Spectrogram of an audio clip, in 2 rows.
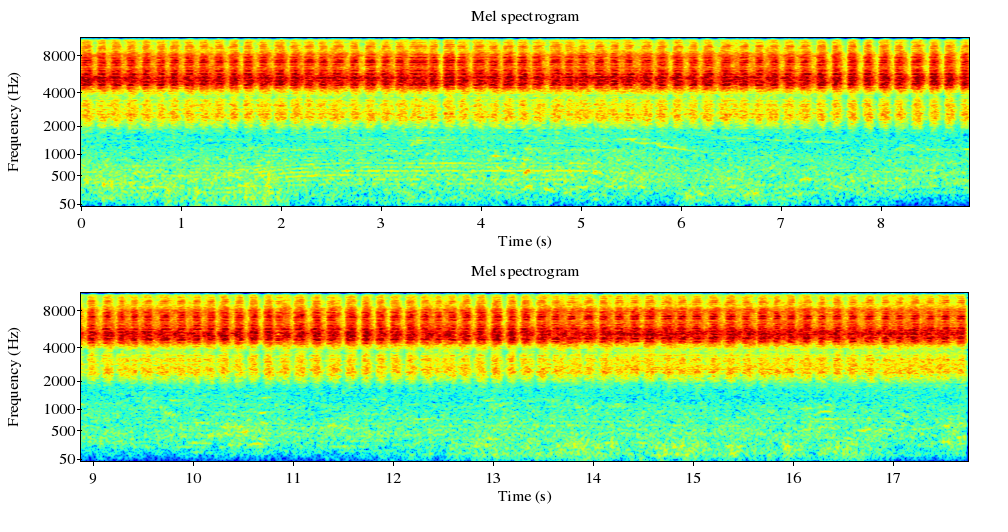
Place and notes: Rab, Croatia - Rab Park
Sony PCM-D50 wide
